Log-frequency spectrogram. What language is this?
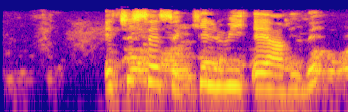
French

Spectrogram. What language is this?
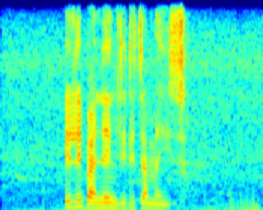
Southern Sotho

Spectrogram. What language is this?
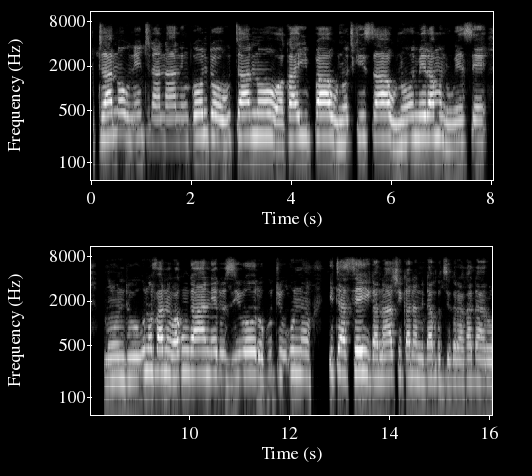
Ndau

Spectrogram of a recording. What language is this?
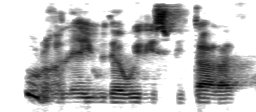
Kabyle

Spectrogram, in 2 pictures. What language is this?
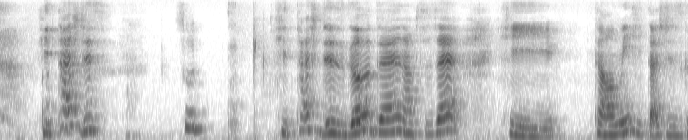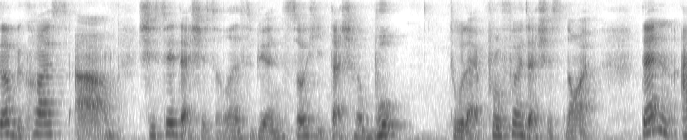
English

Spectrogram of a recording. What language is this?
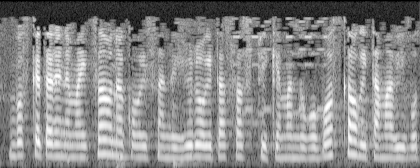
Basque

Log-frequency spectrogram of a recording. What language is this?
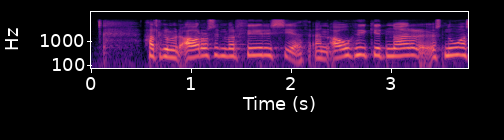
Icelandic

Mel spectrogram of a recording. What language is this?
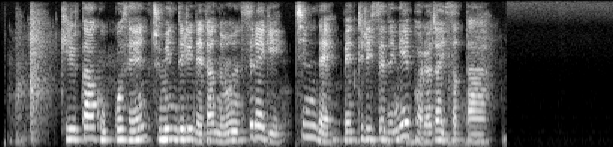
Korean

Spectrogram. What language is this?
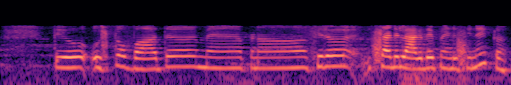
Punjabi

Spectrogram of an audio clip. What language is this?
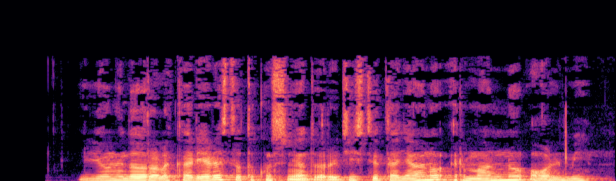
Italian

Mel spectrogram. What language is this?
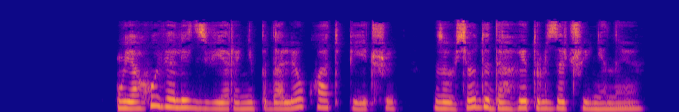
Belarusian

